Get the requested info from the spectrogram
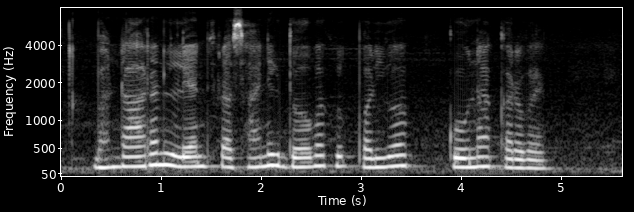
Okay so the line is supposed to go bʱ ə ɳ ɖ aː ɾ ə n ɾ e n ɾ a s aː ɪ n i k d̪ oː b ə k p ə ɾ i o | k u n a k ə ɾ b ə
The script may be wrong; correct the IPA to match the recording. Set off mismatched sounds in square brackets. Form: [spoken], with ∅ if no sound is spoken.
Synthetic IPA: bʱ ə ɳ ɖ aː ɾ ə n [l] e n ɾ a s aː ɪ n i k d̪ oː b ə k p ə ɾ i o | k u n a k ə ɾ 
